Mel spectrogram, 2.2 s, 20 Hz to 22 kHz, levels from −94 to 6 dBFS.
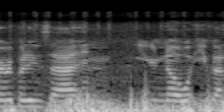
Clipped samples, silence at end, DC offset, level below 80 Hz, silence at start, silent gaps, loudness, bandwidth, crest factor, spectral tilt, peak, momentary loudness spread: under 0.1%; 0 s; under 0.1%; -24 dBFS; 0 s; none; -19 LUFS; 9.8 kHz; 16 dB; -7 dB/octave; -2 dBFS; 4 LU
